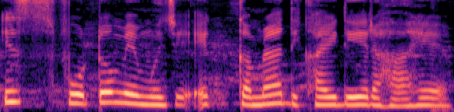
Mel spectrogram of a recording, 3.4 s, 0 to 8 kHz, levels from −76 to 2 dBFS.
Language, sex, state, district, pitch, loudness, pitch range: Hindi, female, Arunachal Pradesh, Longding, 215 Hz, -13 LUFS, 205-245 Hz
